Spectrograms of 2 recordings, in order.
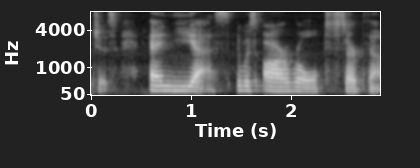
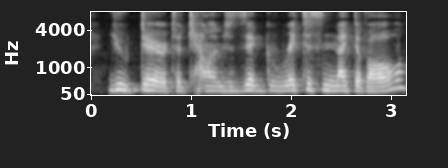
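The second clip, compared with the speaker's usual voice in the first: put-on growling voice with a French accent; 5 dB louder than usual. One cat challenges another cat to a fight, growled in a french accent. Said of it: "growled Harvey in a French accent".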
